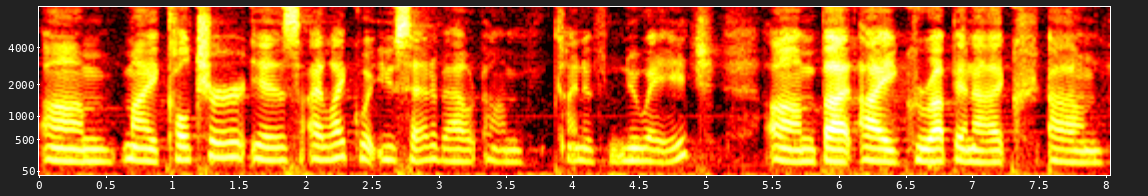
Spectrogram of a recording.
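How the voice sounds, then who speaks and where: A woman's voice: fairly low pitch, fairly even intonation, slow pace, sharp tone, poor audio. A middle-aged or older American woman giving an informal, tentative and self-conscious introduction of herself to a group. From small-town Connecticut, United States. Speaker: college science department staff member.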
